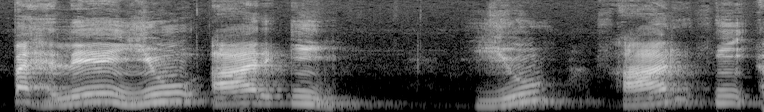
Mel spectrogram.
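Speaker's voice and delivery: यूआरई drawn out slowly; slow, emphatic. Shown as a demonstration. Teacher spelling the suffix very slowly. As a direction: stretch यूआरई out for the class. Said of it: "T के".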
